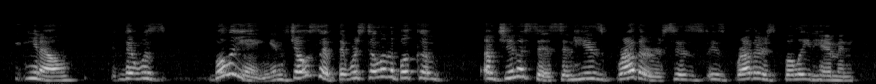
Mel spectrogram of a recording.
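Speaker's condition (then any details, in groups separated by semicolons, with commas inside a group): No condition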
